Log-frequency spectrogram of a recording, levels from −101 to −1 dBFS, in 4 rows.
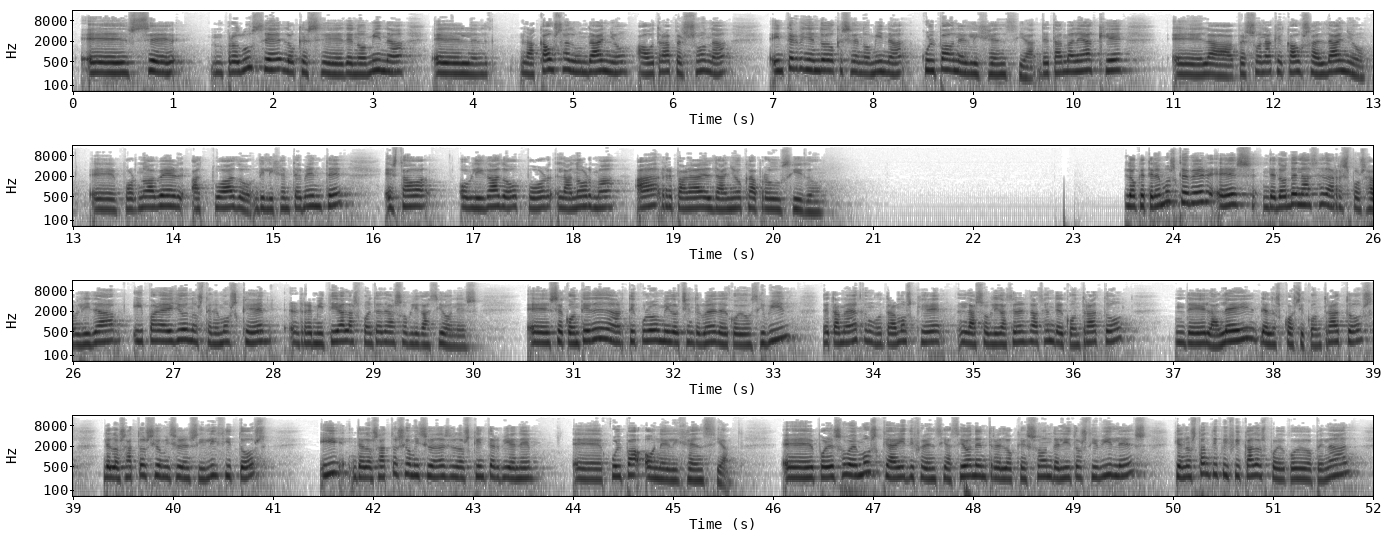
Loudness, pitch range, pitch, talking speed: -22 LUFS, 230-265 Hz, 245 Hz, 165 wpm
